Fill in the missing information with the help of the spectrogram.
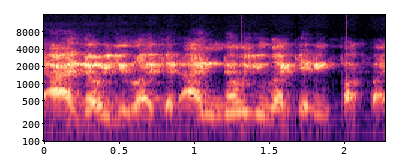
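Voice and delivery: low, put-on macho voice; deep manly voice. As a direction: drop the voice down to sound tough. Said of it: "Can you get some bass in that voice?".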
